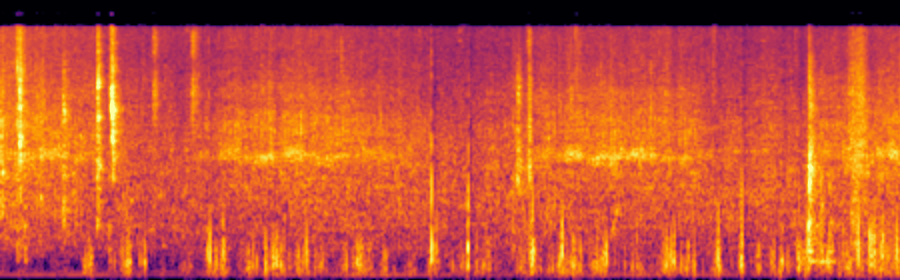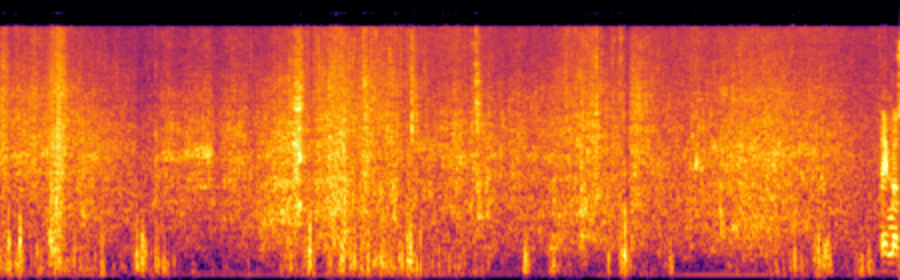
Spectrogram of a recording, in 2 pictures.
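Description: Wind on the microphone and water against a fishing boat at sea, over a steady low hum from the boat, with many short irregular knocks and clicks.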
